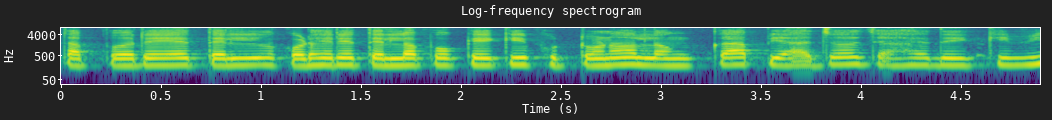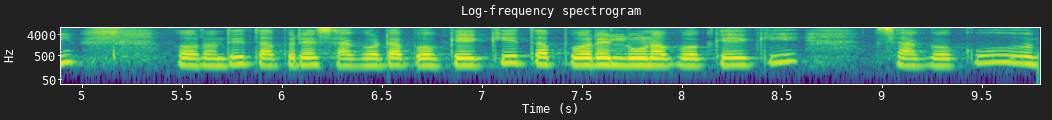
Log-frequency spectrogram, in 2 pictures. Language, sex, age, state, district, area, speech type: Odia, female, 45-60, Odisha, Kandhamal, rural, spontaneous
